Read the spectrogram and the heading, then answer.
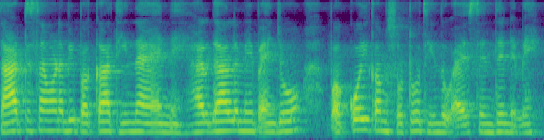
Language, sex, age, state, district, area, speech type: Sindhi, female, 45-60, Gujarat, Surat, urban, spontaneous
